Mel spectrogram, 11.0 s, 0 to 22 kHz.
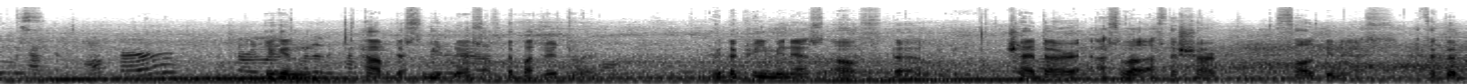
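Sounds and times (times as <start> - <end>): vehicle engine idling: 0.0 - 9.3.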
